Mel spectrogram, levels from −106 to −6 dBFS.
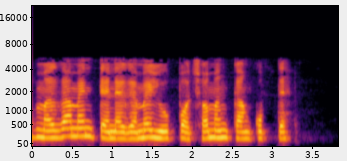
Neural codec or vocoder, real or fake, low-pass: none; real; 5.4 kHz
